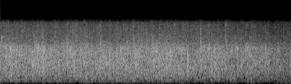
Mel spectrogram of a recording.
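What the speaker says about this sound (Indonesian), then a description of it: "Sekarang mari kita berikan tepuk tangan untuk Bapak Chen naik ke panggung." An audience at a ceremony breaks into steady, full applause, many hands clapping loudly and evenly before easing slightly at the end.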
